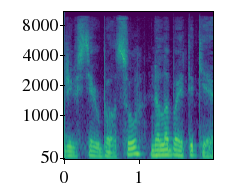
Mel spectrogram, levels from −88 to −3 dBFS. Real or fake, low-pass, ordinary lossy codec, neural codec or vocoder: fake; 9.9 kHz; AAC, 32 kbps; codec, 24 kHz, 0.9 kbps, WavTokenizer, medium speech release version 1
